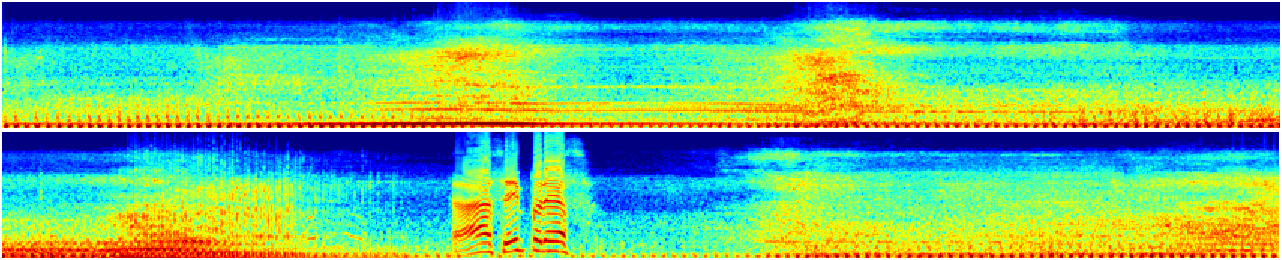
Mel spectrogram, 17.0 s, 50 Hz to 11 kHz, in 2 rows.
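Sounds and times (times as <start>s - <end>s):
scooter engine idling: 0.0s - 2.7s
motorcycles riding past: 0.0s - 17.0s.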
